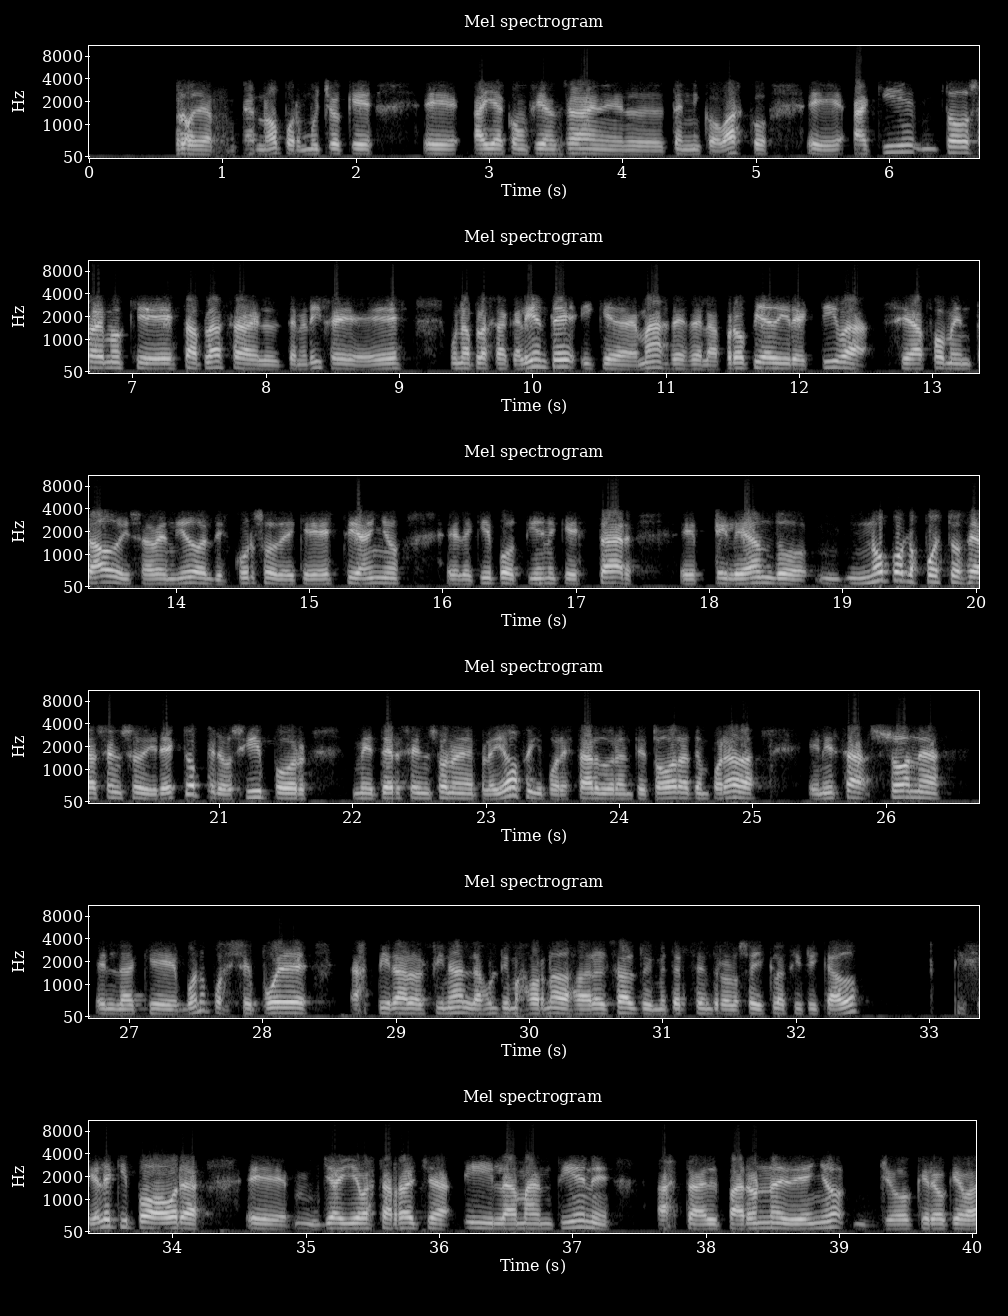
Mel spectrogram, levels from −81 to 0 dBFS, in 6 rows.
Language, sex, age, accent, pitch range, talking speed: Spanish, male, 20-39, Argentinian, 135-160 Hz, 185 wpm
